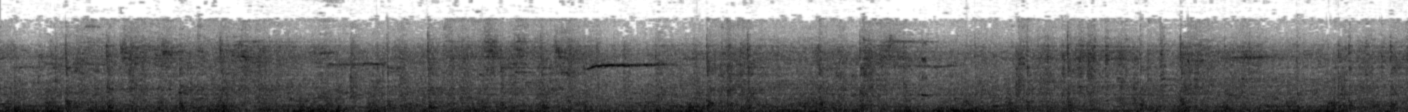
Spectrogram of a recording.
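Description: Passenger train coaches rolling along the platform: steady wheel-on-rail noise, with a brief high wheel squeal about six seconds in.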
